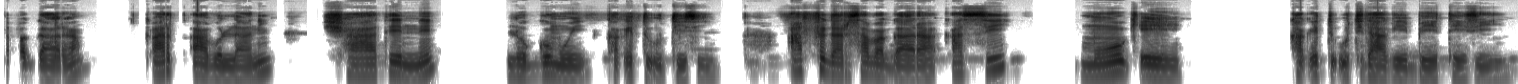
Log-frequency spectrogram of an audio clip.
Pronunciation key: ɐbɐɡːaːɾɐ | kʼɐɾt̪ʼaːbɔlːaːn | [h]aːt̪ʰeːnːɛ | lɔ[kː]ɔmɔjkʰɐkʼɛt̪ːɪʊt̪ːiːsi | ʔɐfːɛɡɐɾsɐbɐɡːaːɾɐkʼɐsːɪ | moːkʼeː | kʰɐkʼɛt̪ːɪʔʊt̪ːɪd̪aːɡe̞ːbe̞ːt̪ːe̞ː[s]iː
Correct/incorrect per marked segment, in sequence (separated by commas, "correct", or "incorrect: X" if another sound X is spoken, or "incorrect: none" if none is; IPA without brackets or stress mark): incorrect: ʃ, incorrect: ɡː, correct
